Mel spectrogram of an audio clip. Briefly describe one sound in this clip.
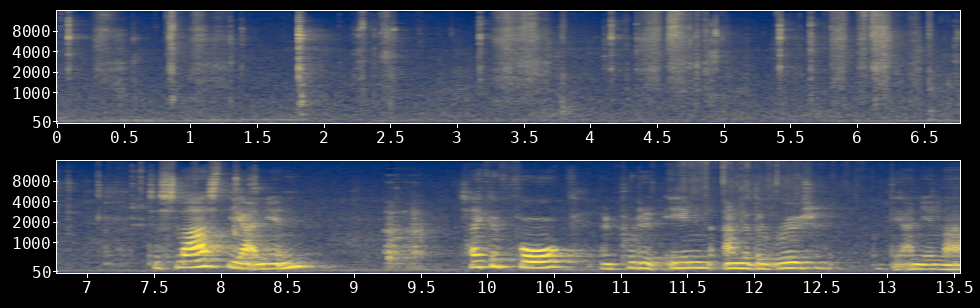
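A peeler scrapes the dry skin off an onion in short strokes.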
